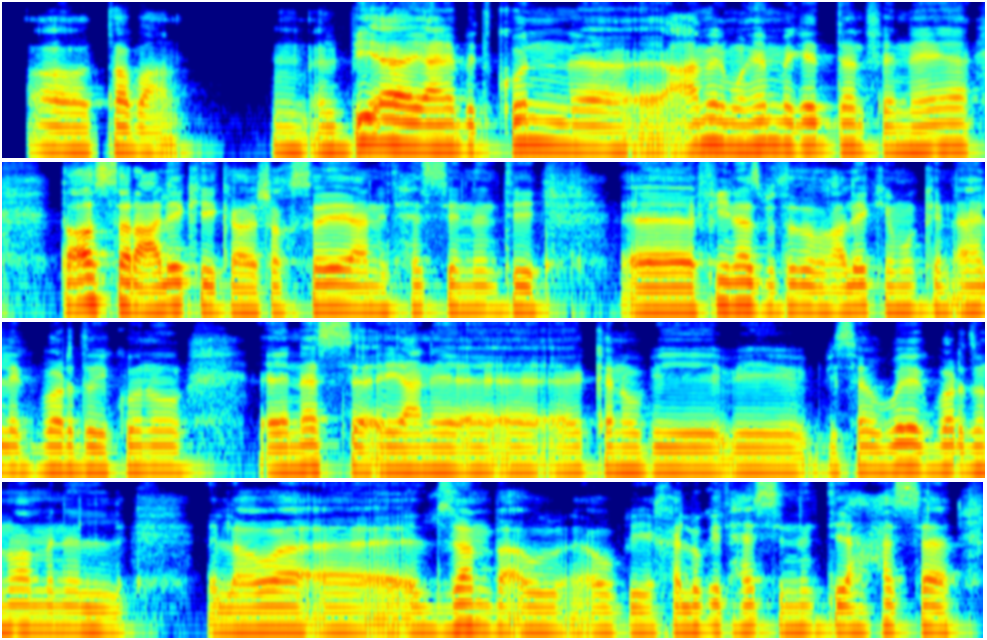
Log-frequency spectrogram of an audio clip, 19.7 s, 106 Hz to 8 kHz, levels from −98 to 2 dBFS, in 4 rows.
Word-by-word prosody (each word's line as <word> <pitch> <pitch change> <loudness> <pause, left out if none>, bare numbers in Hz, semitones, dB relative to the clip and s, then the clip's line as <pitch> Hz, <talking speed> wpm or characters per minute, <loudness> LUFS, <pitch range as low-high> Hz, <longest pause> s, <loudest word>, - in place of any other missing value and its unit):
آه 130 -3 0
طبعًا. 120 -1 -1 0.5
إمم. 125 -1 -4
البيئة 155 +7 +4
يعني 140 -1 +5
بتكون 140 +2 -1 0.4
عامل 150 +4 +2
مهم 150 +2 +1
جدًا 145 -1 0
في 130 0 -6
إن 125 0 -2
هي 140 +2 0 0.4
تأثّر 160 -3 +7
عليكِ 145 +5 +5
كشخصية 130 +2 +1
يعني. 130 -2 +1
تحسّي 130 +1 -5
إن 130 -1 -4
أنتِ 130 0 -4 0.5
آآ 125 0 +4
في 150 +5 -1
ناس 145 -1 +4
بتضغط 130 -2 -2
عليكِ. 135 +3 0
ممكن 130 +1 -4
أهلِك 130 -1 -1
برضه 130 +1 -1
يكونوا 130 +1 -3 0.4
آآ 125 +1 +2
ناس 135 0 -1
يعني 125 -1 0
أ 125 - +1 0.6
أ - - -2
أ - - -3
كانوا 125 0 -3
بي 125 0 -1
بي 120 -1 -3
بيسبّبوا 125 +2 -2
لِك 140 -1 +4
برضه 130 0 -2
نوع 135 +1 0
من 130 -1 -4
ال 120 -2 -4 0.4
اللي 120 0 -2
هو 125 +2 +3 0.2
آآ 120 0 -2
الذنب 135 +3 0
أو 125 -2 -1
أو 120 0 -5
بيخلّوكي 125 +3 -3
تحسّي 130 0 -5
إن 125 - -4
أنتِ 130 0 -4
حاسّة 130 0 -1
130 Hz, 165 wpm, -23 LUFS, 125-135 Hz, 0.6 s, تأثّر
